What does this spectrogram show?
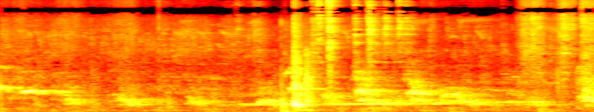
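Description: A bird calling in pitched, gliding notes, one of them held for over a second. A sharp click or knock comes about halfway through, and another near the end.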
